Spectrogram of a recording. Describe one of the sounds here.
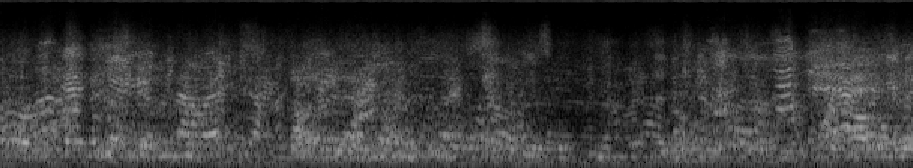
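A crowd of men chatter and talk over one another close by.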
